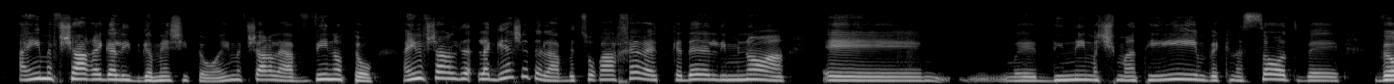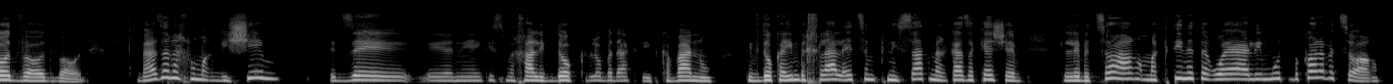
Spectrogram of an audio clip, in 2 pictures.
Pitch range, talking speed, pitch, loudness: 180-235 Hz, 110 wpm, 200 Hz, -27 LUFS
